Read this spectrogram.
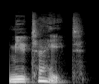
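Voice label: "mutate", British English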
